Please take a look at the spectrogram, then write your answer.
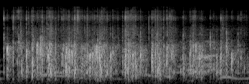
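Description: A small outdoor crowd claps loudly and unevenly for a winner at a ball-shooting challenge, a close burst of applause mixed with murmuring voices.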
